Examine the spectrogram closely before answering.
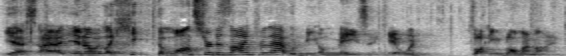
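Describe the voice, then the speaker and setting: A man in a casual group chat, chiming in haltingly with plenty of swearing. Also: high-pitched, animated, sharp tone. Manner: halting, profane interjections. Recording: echoey room, distant mic, background noise.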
